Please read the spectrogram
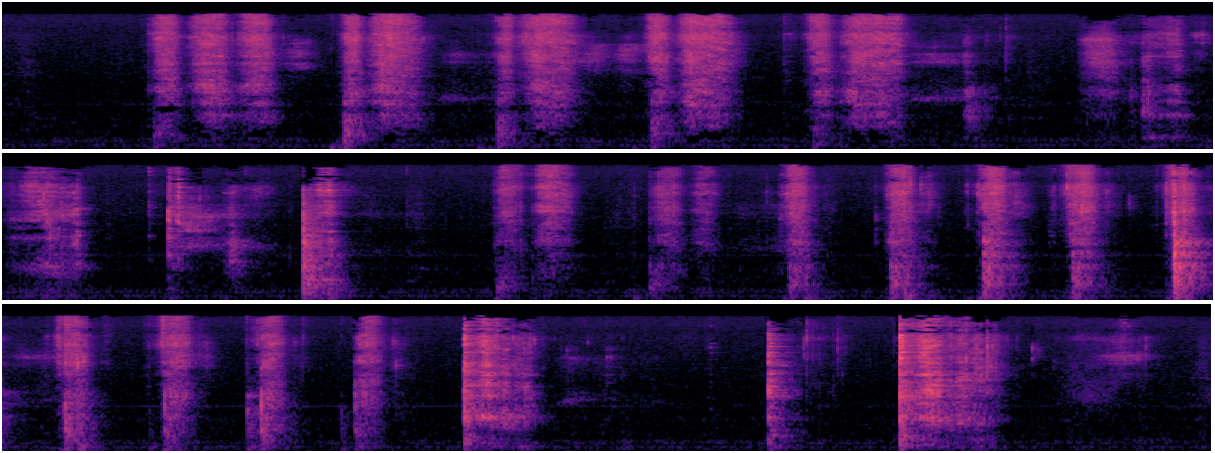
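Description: Chef's knife dicing squid on a wooden cutting board: an irregular run of short, sharp knocks of the blade on the board, roughly two a second, with a few longer slicing strokes.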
